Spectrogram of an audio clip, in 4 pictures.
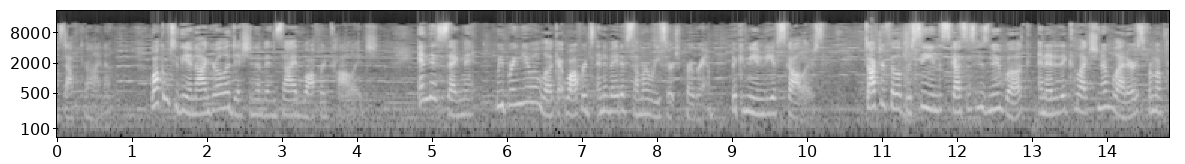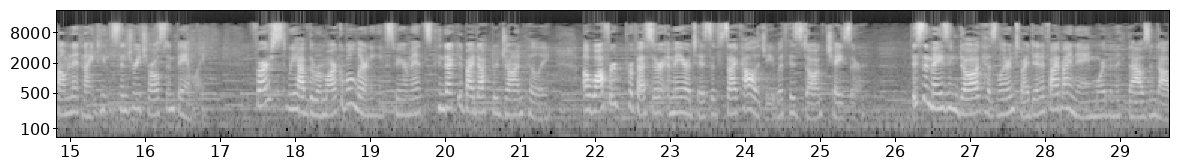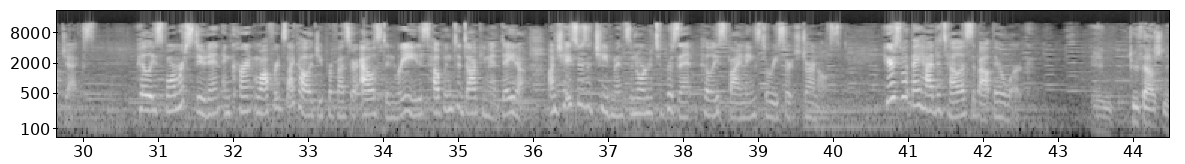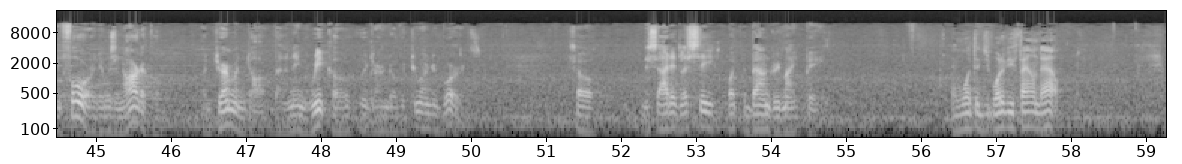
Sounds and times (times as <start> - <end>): Speech: 0.0 - 10.2, 10.8 - 16.8, 46.5 - 50.1, 52.3 - 54.8, 56.4 - 57.9
Music: 0.0 - 51.6.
